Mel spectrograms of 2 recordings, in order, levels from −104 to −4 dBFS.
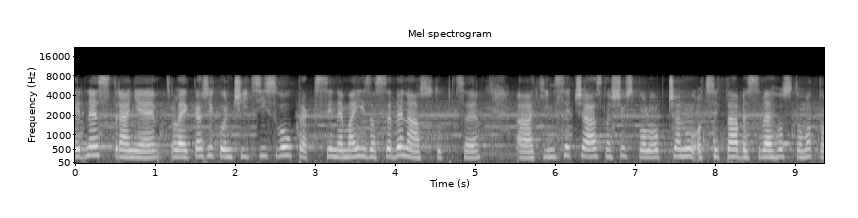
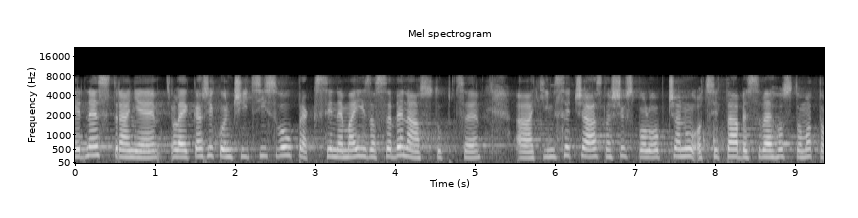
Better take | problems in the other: second | background sound (Guitar); 18 dB below the speech

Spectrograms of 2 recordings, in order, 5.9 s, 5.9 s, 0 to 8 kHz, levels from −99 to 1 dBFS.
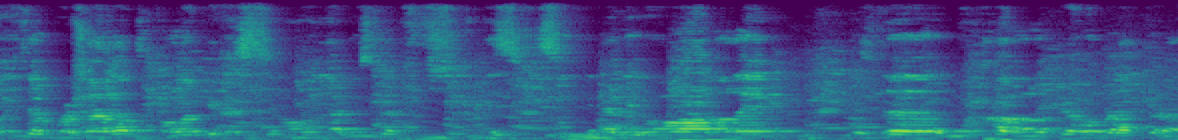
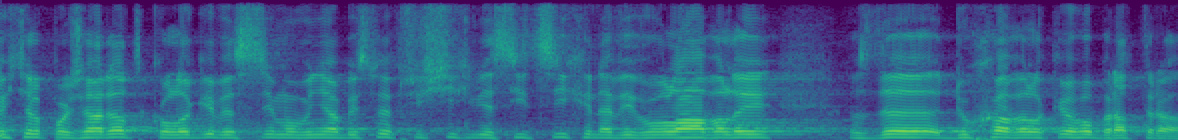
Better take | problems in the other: second | noise reduction (classical method WPE with log-MMSE)

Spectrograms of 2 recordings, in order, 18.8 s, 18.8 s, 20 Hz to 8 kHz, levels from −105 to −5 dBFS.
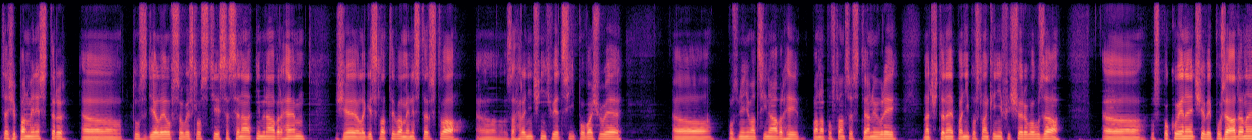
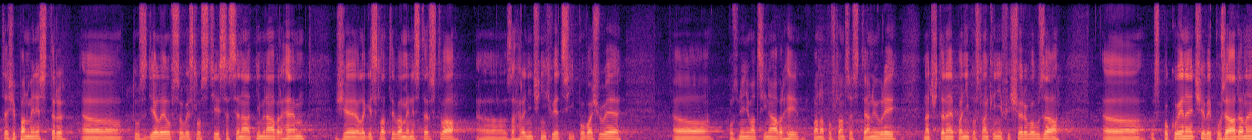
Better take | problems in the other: second | noise reduction (neural mask model DeepFilterNet 3)

